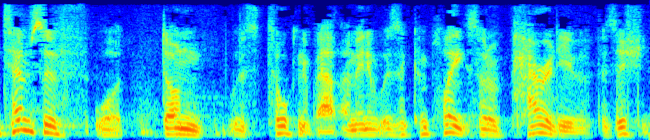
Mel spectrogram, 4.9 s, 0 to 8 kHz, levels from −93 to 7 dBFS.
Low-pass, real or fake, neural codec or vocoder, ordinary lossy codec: 7.2 kHz; real; none; MP3, 32 kbps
